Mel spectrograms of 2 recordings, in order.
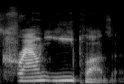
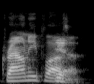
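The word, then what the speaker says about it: Crowne Plaza: It's pronounced Crowny E Plaza. Crowny Plaza.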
